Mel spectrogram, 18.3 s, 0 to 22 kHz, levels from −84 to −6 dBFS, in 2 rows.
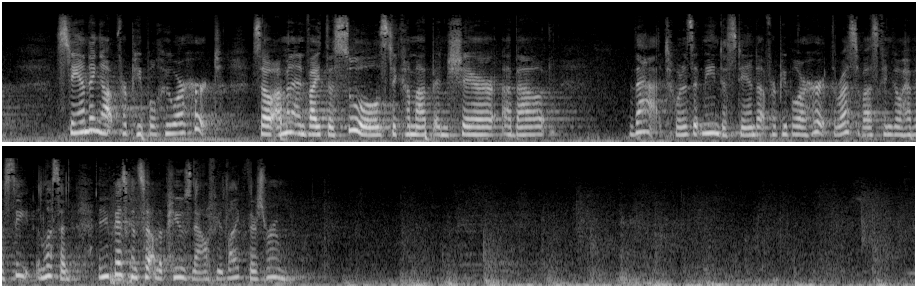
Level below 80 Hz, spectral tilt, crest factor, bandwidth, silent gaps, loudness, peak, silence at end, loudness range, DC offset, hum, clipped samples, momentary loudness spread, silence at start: -44 dBFS; -4.5 dB/octave; 22 dB; 15.5 kHz; none; -27 LUFS; -8 dBFS; 0 s; 19 LU; under 0.1%; none; under 0.1%; 23 LU; 0 s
